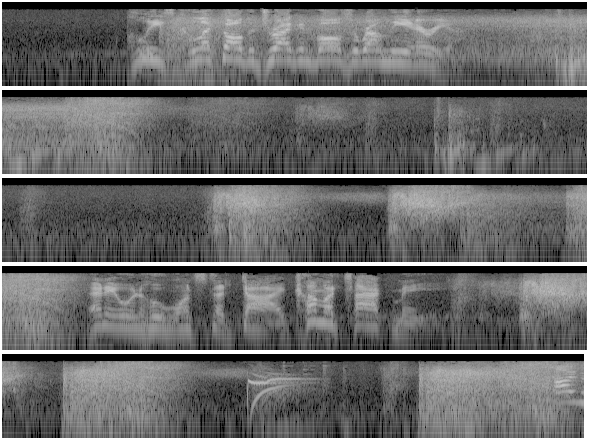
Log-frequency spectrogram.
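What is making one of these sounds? An energy aura roars and whooshes as a fighter flies fast.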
